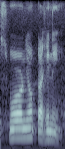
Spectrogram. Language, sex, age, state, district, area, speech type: Assamese, male, 45-60, Assam, Charaideo, urban, spontaneous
